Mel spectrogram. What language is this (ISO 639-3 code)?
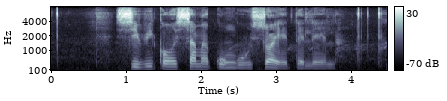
tso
